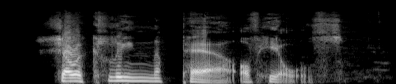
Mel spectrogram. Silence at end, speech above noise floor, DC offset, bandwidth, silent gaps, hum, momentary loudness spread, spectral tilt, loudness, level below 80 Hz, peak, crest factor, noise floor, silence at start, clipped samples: 0.55 s; 29 dB; under 0.1%; 12.5 kHz; none; none; 19 LU; -6 dB/octave; -15 LUFS; -50 dBFS; 0 dBFS; 16 dB; -44 dBFS; 0.5 s; under 0.1%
